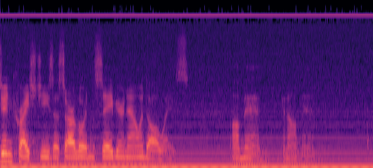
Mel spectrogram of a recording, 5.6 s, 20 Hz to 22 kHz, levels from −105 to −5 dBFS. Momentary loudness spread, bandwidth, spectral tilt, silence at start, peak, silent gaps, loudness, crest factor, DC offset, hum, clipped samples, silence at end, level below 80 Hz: 11 LU; 17 kHz; -7 dB/octave; 0 s; -22 dBFS; none; -42 LUFS; 20 dB; 1%; none; under 0.1%; 0 s; -48 dBFS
